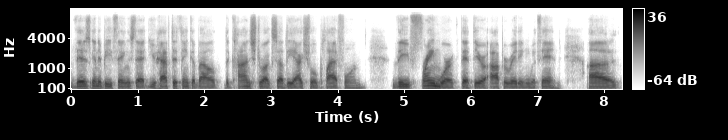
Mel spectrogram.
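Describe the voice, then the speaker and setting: Man, very deep voice, mellow tone, conversational workshop presenter, filler-heavy. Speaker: business presenter. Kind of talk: small-business marketing workshop talk.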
